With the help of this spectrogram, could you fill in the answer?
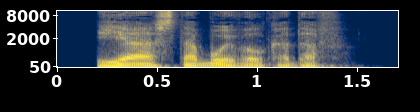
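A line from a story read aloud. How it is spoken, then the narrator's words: Low voice. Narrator (Russian): вполголоса проговорил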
